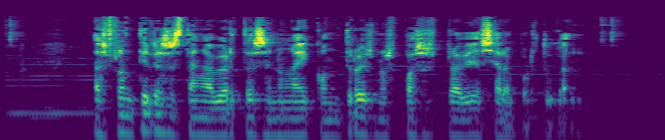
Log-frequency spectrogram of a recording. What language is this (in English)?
Galician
